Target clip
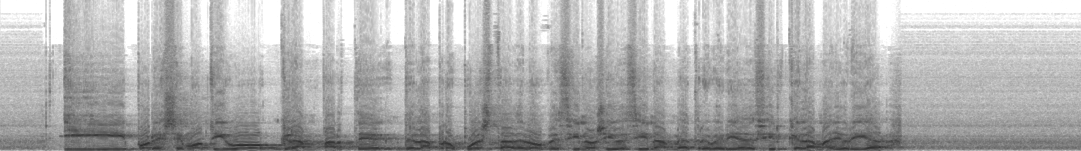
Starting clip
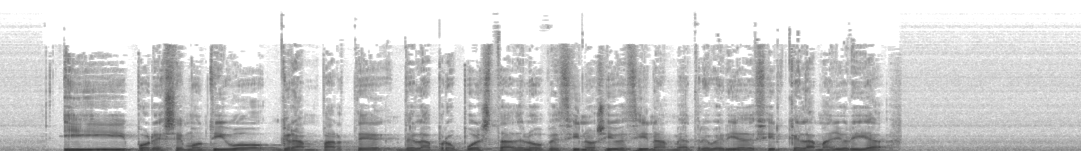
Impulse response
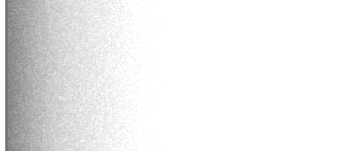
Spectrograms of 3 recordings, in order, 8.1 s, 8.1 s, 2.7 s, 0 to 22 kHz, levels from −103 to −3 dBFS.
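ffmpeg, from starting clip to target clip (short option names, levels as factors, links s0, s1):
-filter_complex "[0:a]highpass=f=390:w=0.5412,highpass=f=390:w=1.3066,asplit=2[s0][s1];[1:a]atrim=start_sample=2205,asetrate=26901,aresample=44100[s2];[s1][s2]afir=irnorm=-1:irlink=0,volume=0.119[s3];[s0][s3]amix=inputs=2:normalize=0,asplit=2[s4][s5];[s5]highpass=f=720:p=1,volume=20,asoftclip=type=tanh:threshold=0.168[s6];[s4][s6]amix=inputs=2:normalize=0,lowpass=f=2700:p=1,volume=0.501"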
